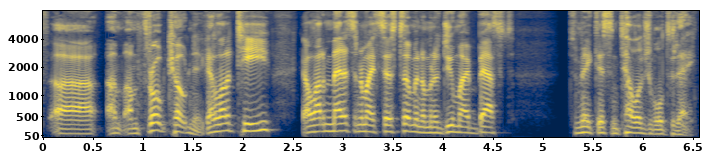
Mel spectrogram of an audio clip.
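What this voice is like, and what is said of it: Voice off from a cold. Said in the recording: “Yes, I have a cold. My voice sounds off.”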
